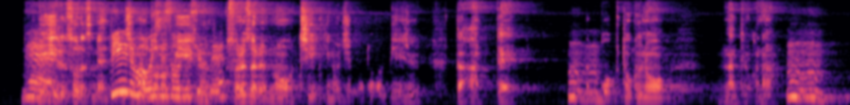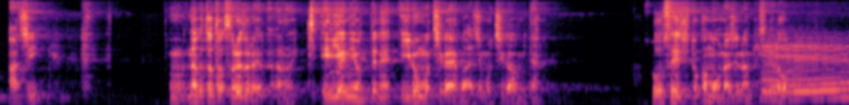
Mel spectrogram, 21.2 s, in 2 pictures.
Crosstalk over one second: present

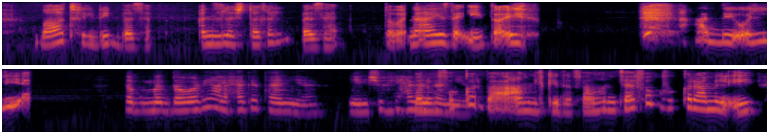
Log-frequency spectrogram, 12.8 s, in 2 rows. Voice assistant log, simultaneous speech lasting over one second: none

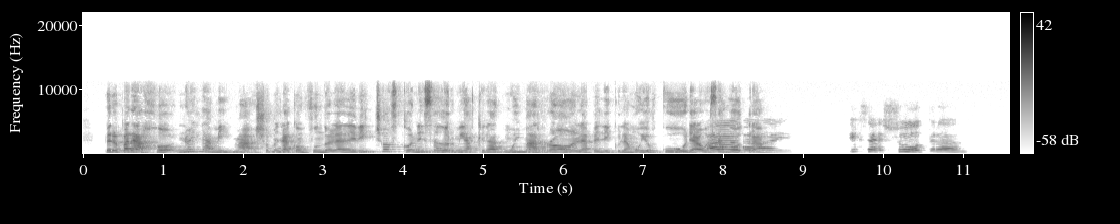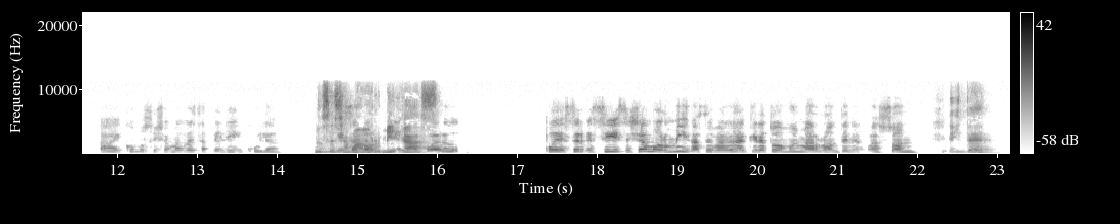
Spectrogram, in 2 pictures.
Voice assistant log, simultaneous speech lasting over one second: present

